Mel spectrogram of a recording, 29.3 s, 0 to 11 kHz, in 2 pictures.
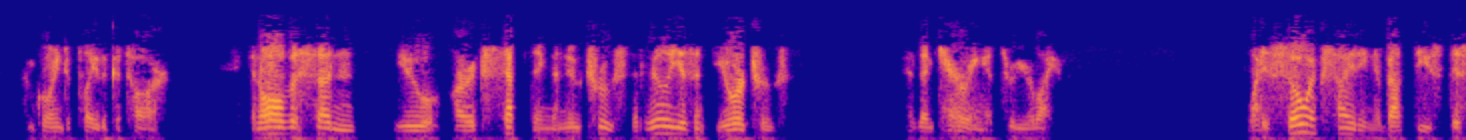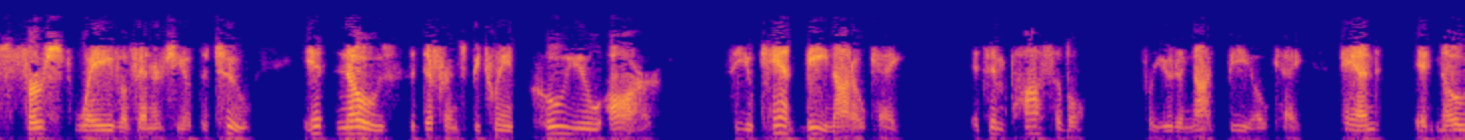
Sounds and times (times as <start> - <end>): Narration, monologue: 0.0 - 29.3.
